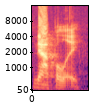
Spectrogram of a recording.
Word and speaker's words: Napoli: call it naples well naples is the name of the city but in italian it's pronounced napoli let's get out of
